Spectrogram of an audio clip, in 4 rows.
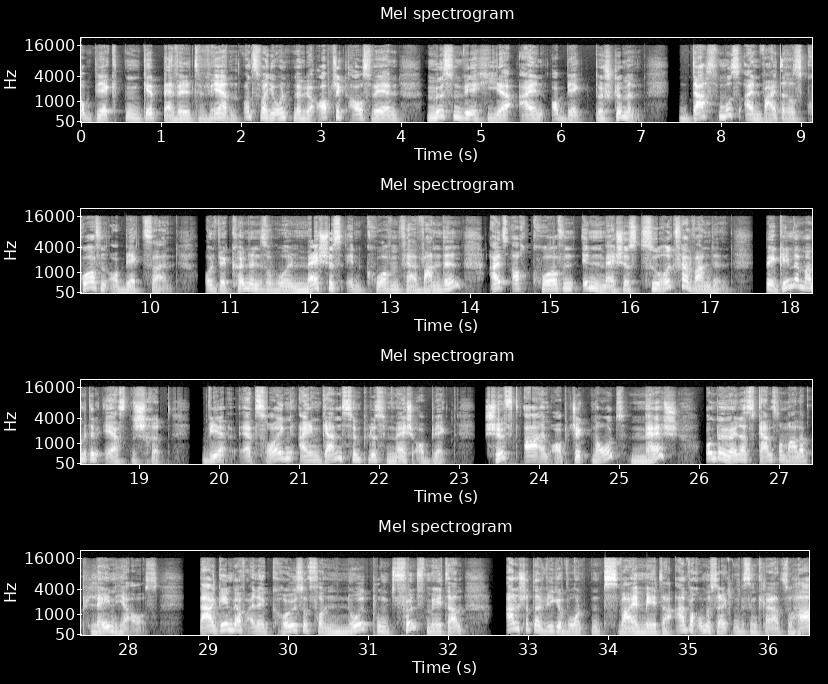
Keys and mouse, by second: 2.1 click, 22.0 click, 23.6 shift+a, 30.2-31.4 drag, 33.5-35.5 drag.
